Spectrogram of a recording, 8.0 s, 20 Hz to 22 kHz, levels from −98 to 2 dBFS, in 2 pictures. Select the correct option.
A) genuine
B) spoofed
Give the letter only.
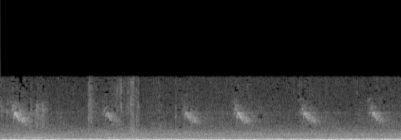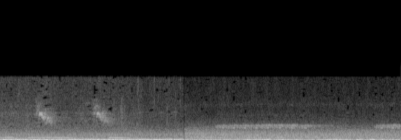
A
